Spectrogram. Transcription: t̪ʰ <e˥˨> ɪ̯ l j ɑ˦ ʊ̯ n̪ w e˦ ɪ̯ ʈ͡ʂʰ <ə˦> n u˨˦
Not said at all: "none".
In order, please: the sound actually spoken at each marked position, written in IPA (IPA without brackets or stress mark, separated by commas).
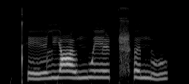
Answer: e˨˦, ə˦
